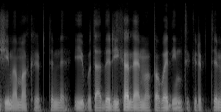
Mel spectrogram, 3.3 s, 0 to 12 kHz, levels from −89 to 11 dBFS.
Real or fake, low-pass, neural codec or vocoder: fake; 10.8 kHz; codec, 24 kHz, 0.9 kbps, WavTokenizer, large speech release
